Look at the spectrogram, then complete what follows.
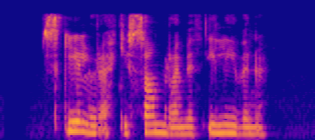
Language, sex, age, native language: Icelandic, female, 30-39, Icelandic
